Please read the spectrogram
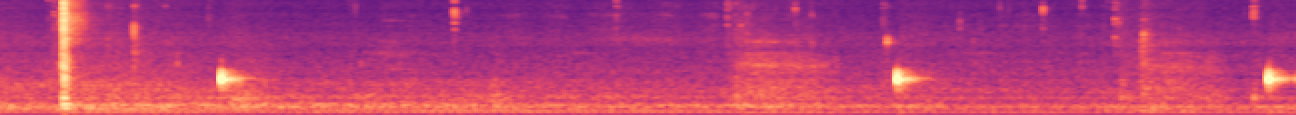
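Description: A few faint, separate clicks of a computer mouse as the brush is worked: one sharp click about a third of a second in, then shorter clicks about a second in and at about four and a half seconds.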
